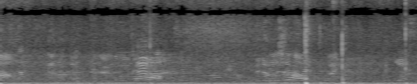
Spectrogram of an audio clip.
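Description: Football players calling out to each other across the pitch, with the sharp thud of a football being kicked about three seconds in, over a steady low rumble.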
